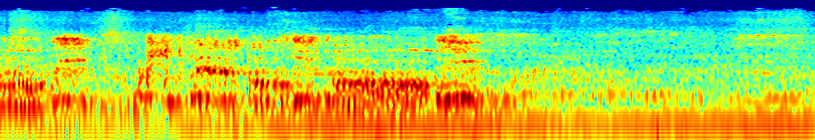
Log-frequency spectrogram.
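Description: A koala gives a deep, rasping bellow of rapid snoring pulses, alternating throaty grunts and a low droning rumble for several seconds.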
